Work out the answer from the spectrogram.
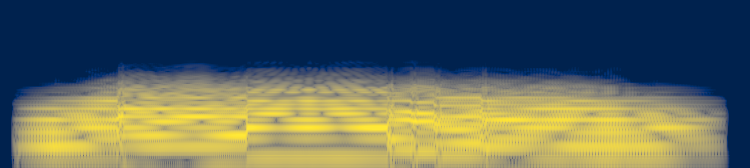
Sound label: Loop Ambient Feelings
